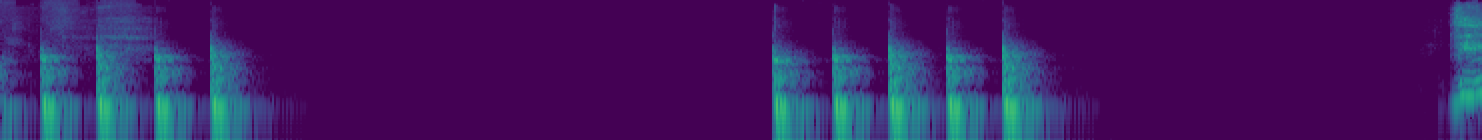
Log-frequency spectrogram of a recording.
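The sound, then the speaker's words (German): Two bursts of knocking on a door on Halloween, each a quick series of four or five firm raps, separated by a few seconds of silence, with another knock starting at the very end. “Aber an Halloween mal die Tür aufmachen. Na gut, ich mach auf.”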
